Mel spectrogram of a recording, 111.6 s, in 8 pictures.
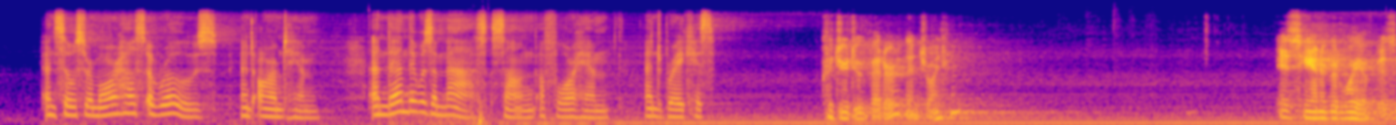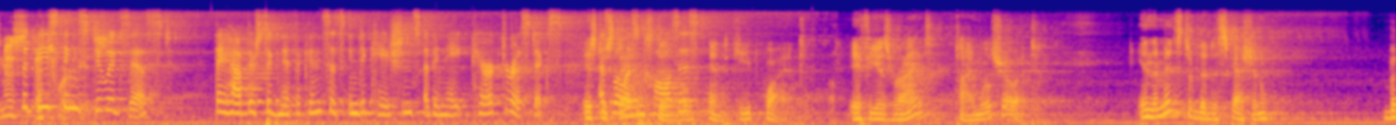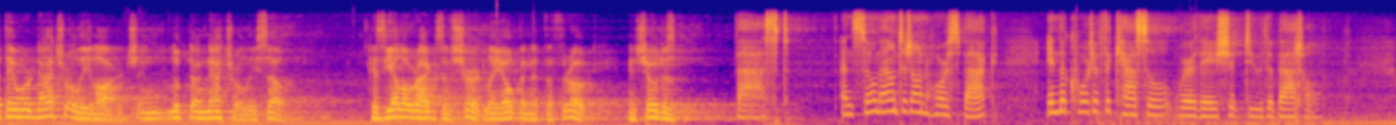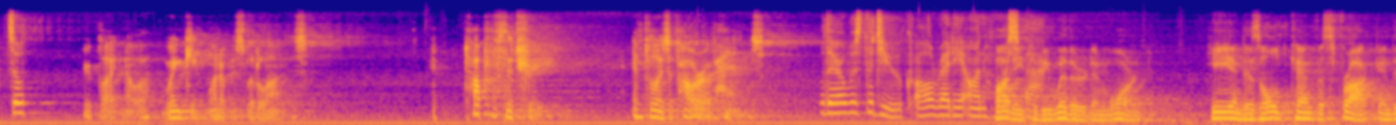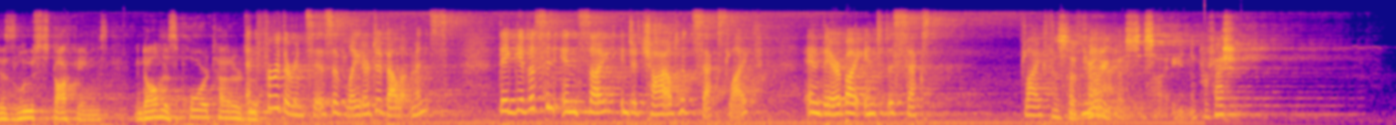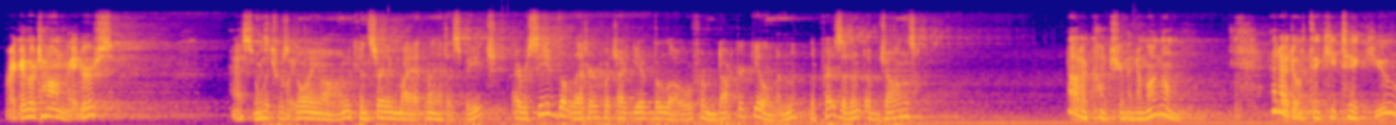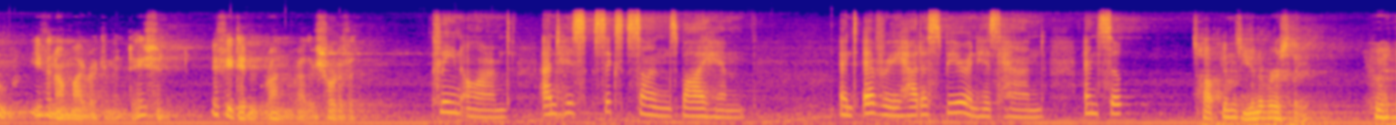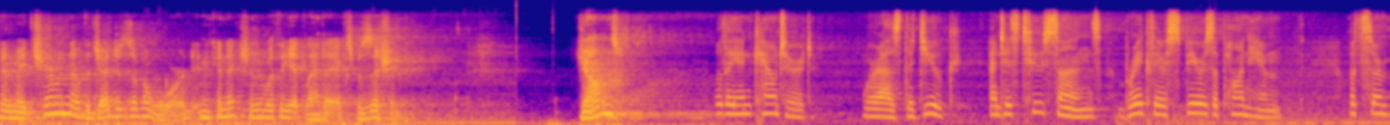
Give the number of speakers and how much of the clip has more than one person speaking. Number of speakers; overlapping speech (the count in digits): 5, about 4%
